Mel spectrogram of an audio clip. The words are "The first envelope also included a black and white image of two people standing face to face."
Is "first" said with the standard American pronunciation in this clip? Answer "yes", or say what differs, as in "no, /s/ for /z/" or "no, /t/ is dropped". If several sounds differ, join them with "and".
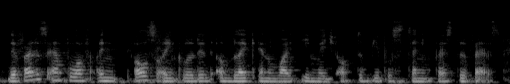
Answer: no, /t/ is dropped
